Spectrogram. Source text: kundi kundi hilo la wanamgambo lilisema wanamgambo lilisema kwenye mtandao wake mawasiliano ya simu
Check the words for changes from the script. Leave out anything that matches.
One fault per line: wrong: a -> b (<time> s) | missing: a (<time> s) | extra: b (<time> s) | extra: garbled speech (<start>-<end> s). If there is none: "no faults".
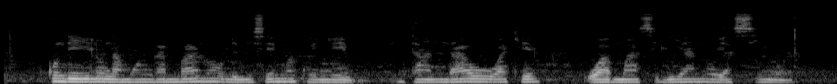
missing: kundi (0.8 s)
missing: wanamgambo lilisema (3.0 s)
extra: wa (5.9 s)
